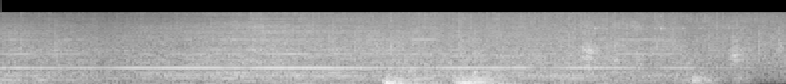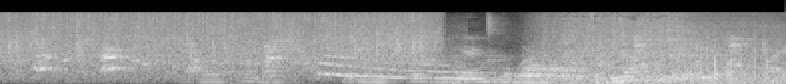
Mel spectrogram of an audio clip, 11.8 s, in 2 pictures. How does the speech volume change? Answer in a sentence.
The loudness of the speech goes up.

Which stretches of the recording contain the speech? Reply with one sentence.
You can hear the speech from 7.2 to 11.7 s.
